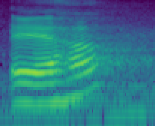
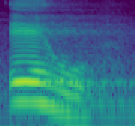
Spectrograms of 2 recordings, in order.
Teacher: Na primeira eu pronuncio erra, na segunda, como substantivo, eu pronuncio erro, mais fechado.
